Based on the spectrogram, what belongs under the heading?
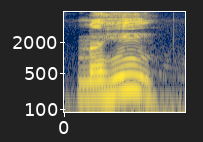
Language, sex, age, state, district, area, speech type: Urdu, male, 60+, Maharashtra, Nashik, rural, read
